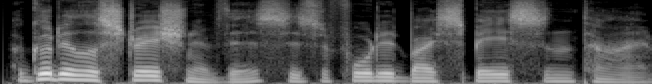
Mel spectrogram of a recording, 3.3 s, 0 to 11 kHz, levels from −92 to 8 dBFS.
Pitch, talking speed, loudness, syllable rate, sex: 130 Hz, 200 wpm, -19 LUFS, 5.4 syllables/s, male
